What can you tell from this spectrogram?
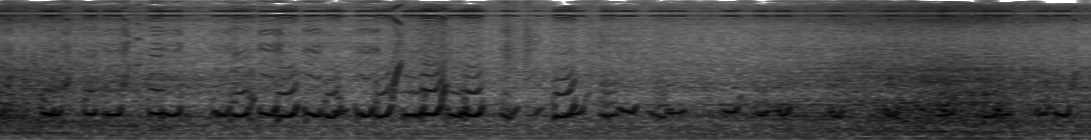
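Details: Young guinea pigs talking with dense, wavering chirps and squeaks, a cluster of higher upward-flicking squeaks in the middle, fading to softer chatter at the end.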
